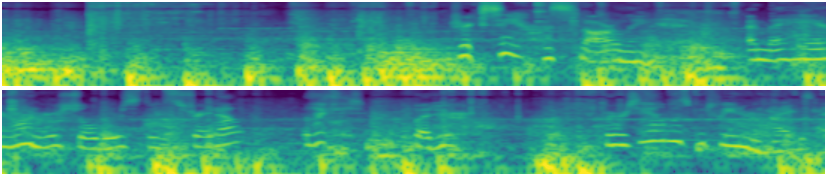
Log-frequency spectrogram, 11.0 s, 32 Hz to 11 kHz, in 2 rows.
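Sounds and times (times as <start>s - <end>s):
music box and lamp crashing to the floor: 0.0s - 3.0s
glass breaking: 0.1s - 3.0s
speech: 3.0s - 10.9s.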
